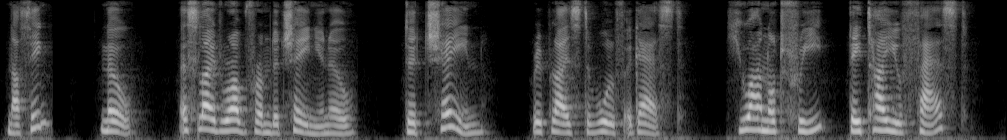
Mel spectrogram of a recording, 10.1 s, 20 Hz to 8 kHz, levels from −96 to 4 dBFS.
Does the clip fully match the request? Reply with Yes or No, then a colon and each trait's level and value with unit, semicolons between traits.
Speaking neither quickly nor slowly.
Yes: average, 145 wpm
